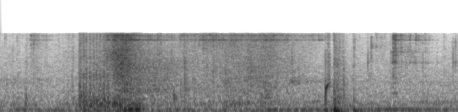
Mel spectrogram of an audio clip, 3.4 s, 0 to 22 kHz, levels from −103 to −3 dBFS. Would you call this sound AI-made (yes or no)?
no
